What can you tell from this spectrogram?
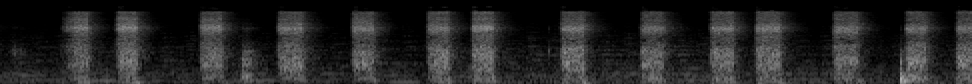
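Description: Plastic laptop bottom cover being worked back into place: a quick series of about a dozen short, hissy scrapes and snaps, often in pairs.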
